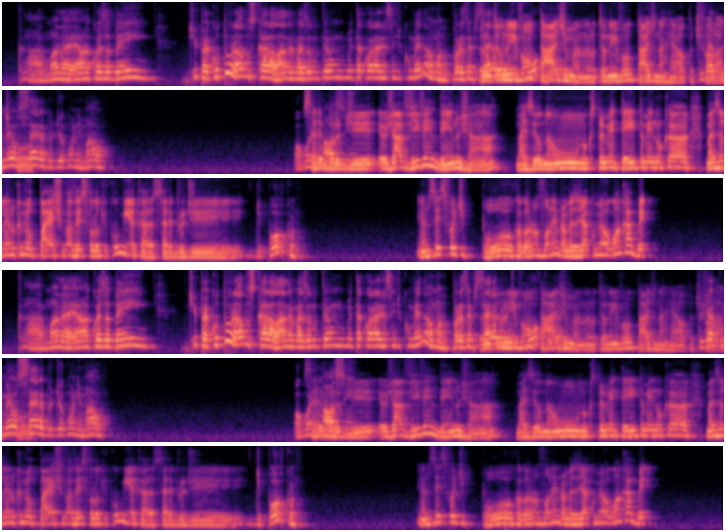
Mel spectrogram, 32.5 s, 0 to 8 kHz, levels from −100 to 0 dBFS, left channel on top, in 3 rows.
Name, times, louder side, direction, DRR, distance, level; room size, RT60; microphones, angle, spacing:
voice 1, 0.3-2.3 2.8-8.5 10.4-12.4 15.2-16.2 25.3-26.1, right 2 dB, 35° right, 1.0 m, -26 dB
voice 2, 7.2-11.3 15.4-18.3 18.5-25.3 27.9-31.3, left 4 dB, 60° left, 0.5 m, -26 dB
21.5 x 9.6 x 2.8 m
head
